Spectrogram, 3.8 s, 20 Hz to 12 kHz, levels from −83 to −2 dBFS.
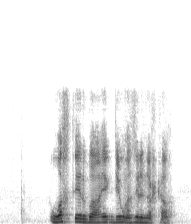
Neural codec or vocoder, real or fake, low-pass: codec, 16 kHz, 1.1 kbps, Voila-Tokenizer; fake; 7.2 kHz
